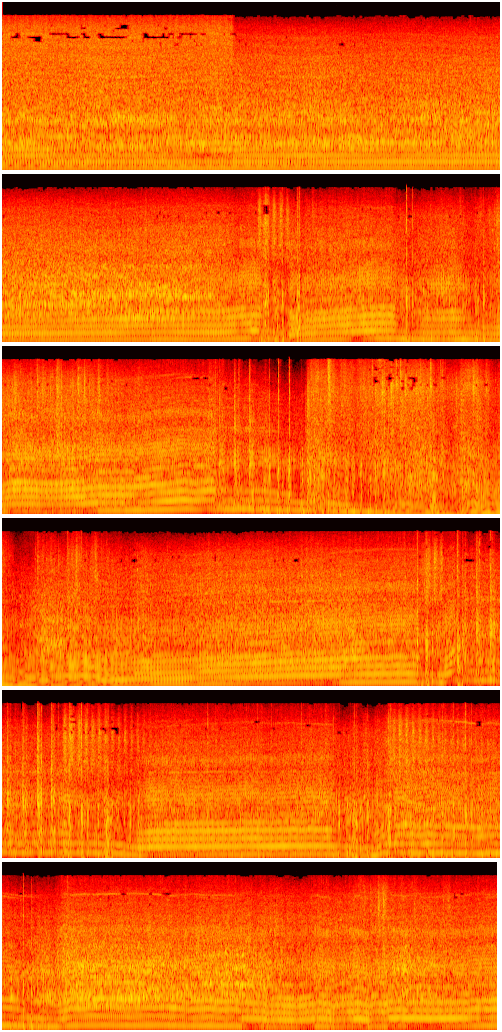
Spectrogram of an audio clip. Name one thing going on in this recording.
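Tyres skid and scrub on loose gravel.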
